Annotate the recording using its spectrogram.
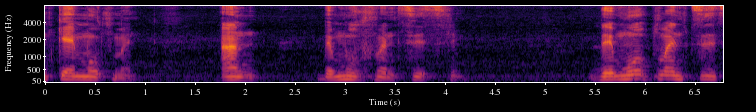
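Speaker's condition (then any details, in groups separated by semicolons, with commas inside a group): Neurological disease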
